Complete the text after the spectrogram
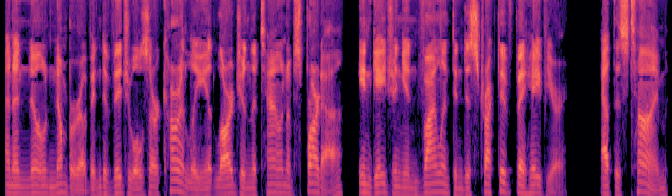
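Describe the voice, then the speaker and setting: A man's voice: on the low side, dry recording, studio quality, natural voice. A man playing an emergency alert system announcer, delivering a formal official warning. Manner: flat, official, deliberate.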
